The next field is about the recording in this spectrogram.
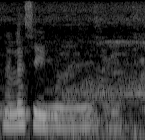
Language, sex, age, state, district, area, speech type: Tamil, female, 30-45, Tamil Nadu, Salem, rural, spontaneous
